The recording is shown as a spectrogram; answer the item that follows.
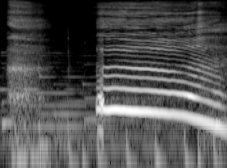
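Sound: imitated yawn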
